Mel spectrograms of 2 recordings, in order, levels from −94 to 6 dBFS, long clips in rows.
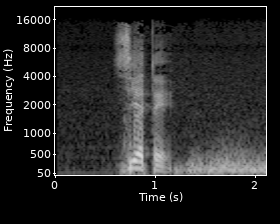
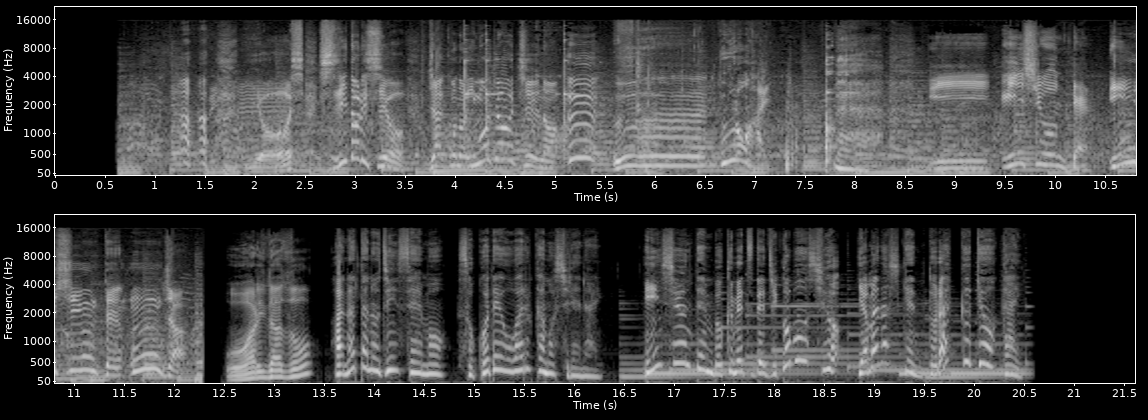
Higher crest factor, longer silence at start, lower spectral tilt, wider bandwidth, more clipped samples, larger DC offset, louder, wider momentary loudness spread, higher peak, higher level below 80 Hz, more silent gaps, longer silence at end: about the same, 16 dB vs 18 dB; about the same, 0.6 s vs 0.65 s; about the same, -4.5 dB/octave vs -4 dB/octave; about the same, 16 kHz vs 16 kHz; neither; neither; about the same, -21 LUFS vs -20 LUFS; first, 14 LU vs 9 LU; second, -6 dBFS vs -2 dBFS; about the same, -44 dBFS vs -40 dBFS; second, none vs 12.30-12.47 s; second, 0 s vs 1.05 s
